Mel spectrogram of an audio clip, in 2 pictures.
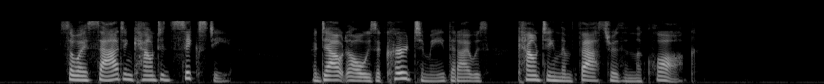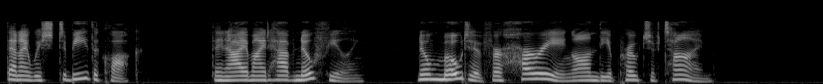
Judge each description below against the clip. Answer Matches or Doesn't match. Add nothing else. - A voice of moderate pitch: Doesn't match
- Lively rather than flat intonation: Doesn't match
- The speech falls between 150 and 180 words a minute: Matches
